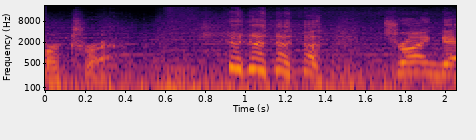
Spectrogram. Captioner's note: laughter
